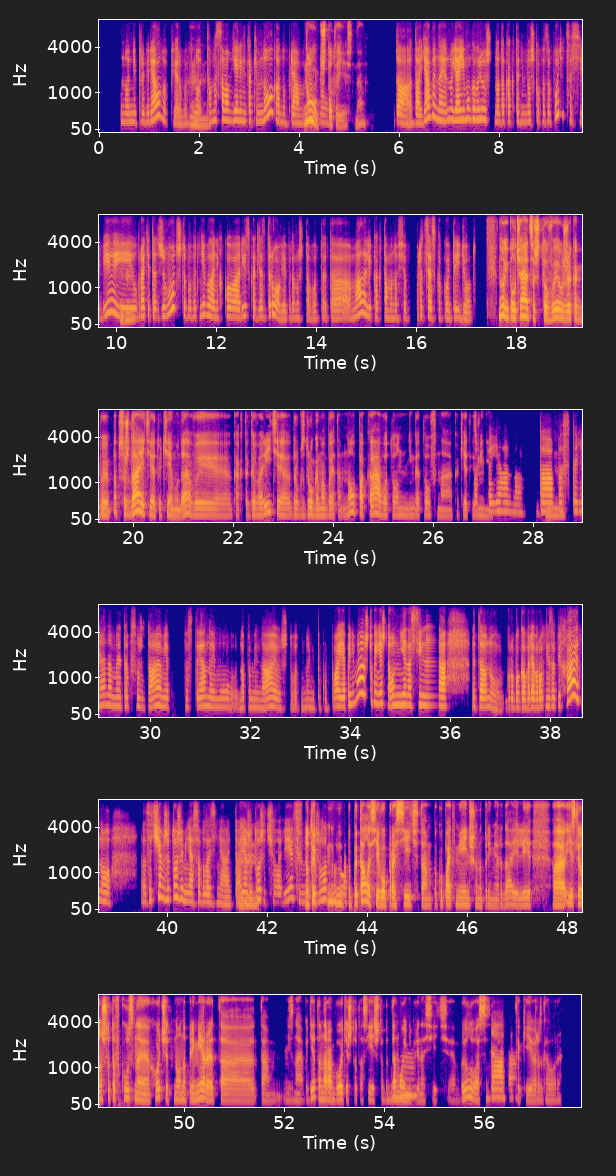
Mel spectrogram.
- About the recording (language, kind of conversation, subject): Russian, advice, Как решить конфликт с партнёром из-за разных пищевых привычек?
- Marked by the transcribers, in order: other background noise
